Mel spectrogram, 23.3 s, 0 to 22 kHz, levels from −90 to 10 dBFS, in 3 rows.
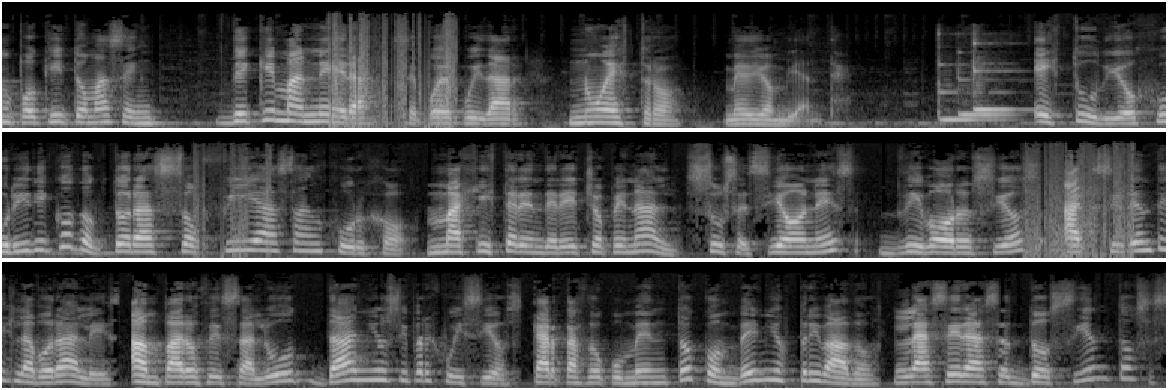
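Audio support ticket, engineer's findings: Irregular bursts of crackle and scratching, sound chopped in and out: 2.17–3.02 s, 9.03–9.54 s, 14.56–15.30 s. Loose connector crackle. Probable component: worn or dirty jack, plug or cable contact. Contact making and breaking as the connector shifts, interrupting the signal in rapid fragments, with any DC on the line adding pops at each make/break. Intermittent, roughly half-second to under-one-second episodes. Reseat or clean contacts, replace cable if it persists.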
